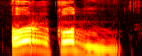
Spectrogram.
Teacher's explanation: تضم همزة الوصل عند البدء بالفعل إن كان الحرف الثالث منه مضموما ضما لازما، وهذه الأمثلة أمامنا نحو أركض، لاحظوا بأن الكاف مضمومة فبدأنا بهمزة مضمومة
